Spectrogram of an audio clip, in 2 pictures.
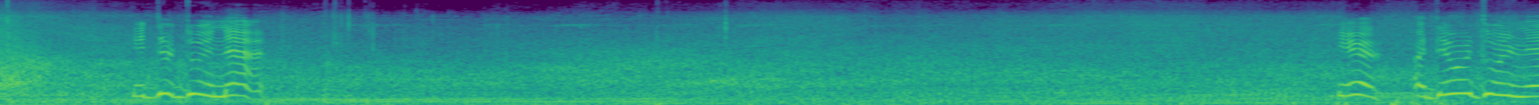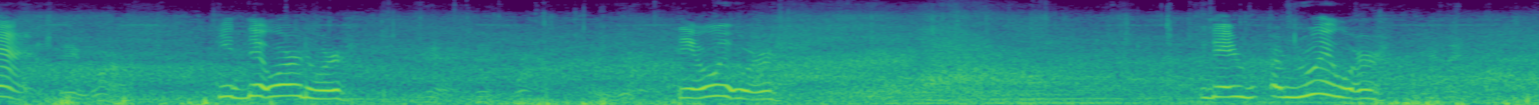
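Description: A young woman speaks close by in a squeaky, playful voice.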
